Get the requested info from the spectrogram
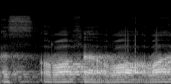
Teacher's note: മൻ അസ്റഫ ഈ പദത്തിൽ റാഇനെ പൂർണ്ണമായ തഫ്ഖീം ചെയ്ത് ഉച്ചരിക്കുക. എസ് റോഫ റോ റോ എന്ന് തടിപ്പിച്ചുകൊണ്ടുള്ള ശബ്ദം കൊടുക്കുക.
